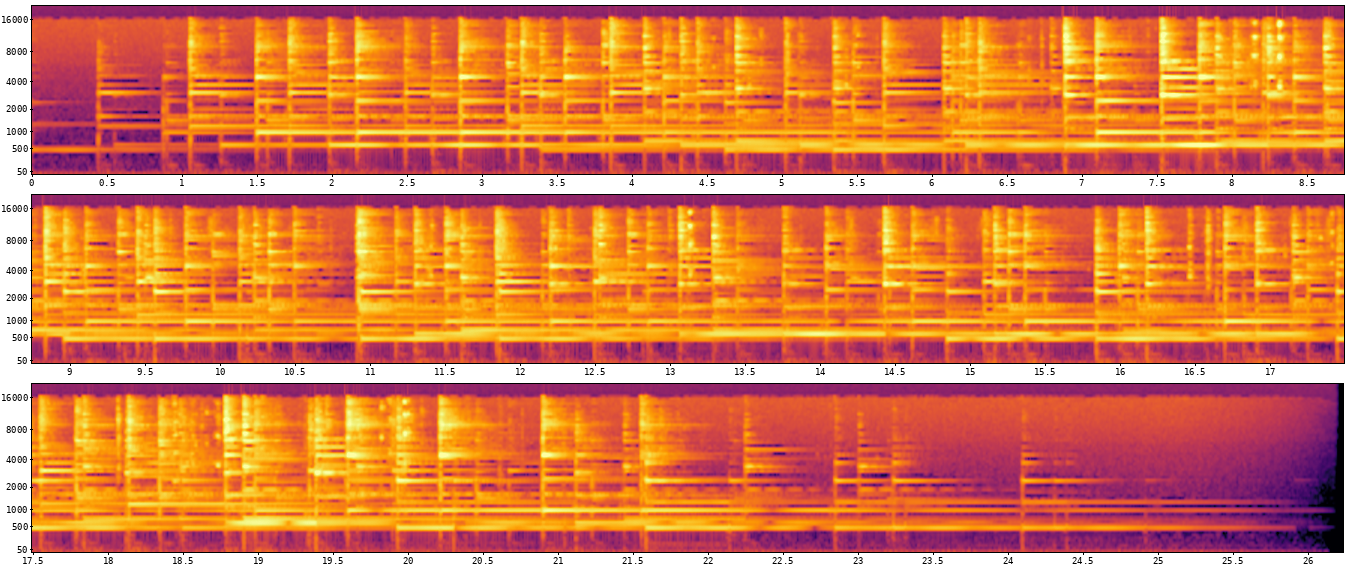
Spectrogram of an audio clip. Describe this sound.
wind chimes - rough
Shaking wind chimes indoors.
